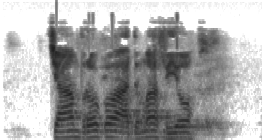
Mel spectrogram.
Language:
Yidgha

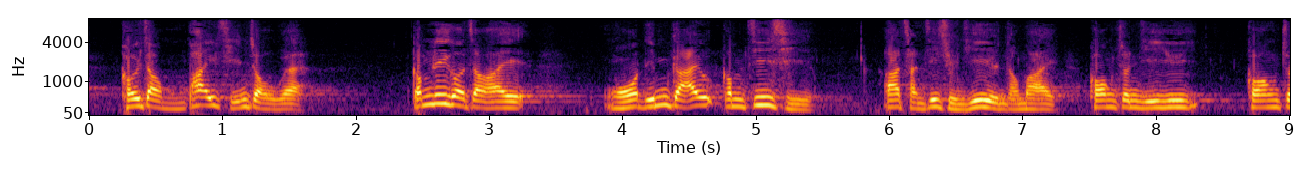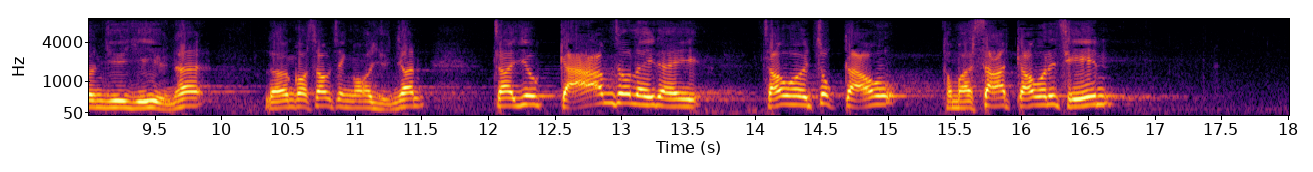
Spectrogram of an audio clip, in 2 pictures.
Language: Cantonese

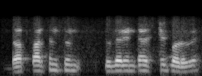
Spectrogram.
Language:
Bangla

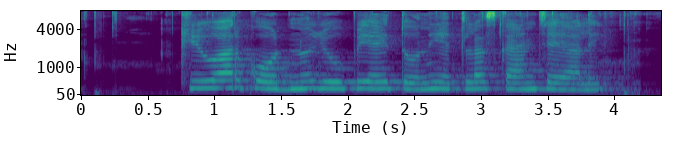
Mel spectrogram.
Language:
Telugu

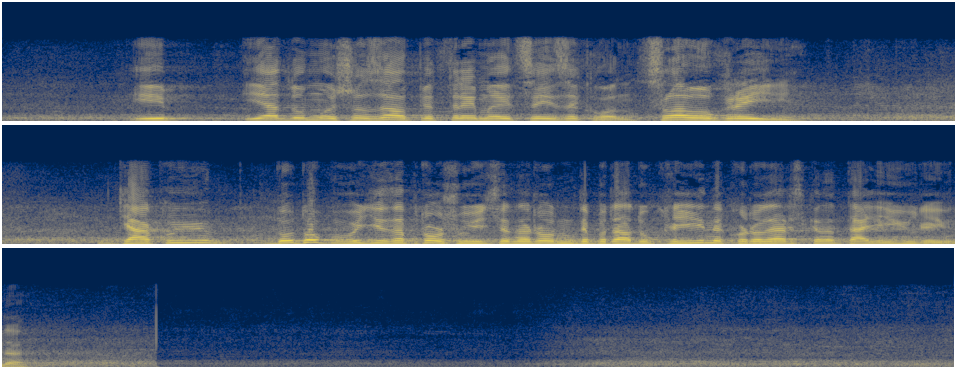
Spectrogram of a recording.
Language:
Ukrainian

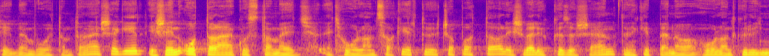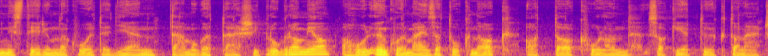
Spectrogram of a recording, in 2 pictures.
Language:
Hungarian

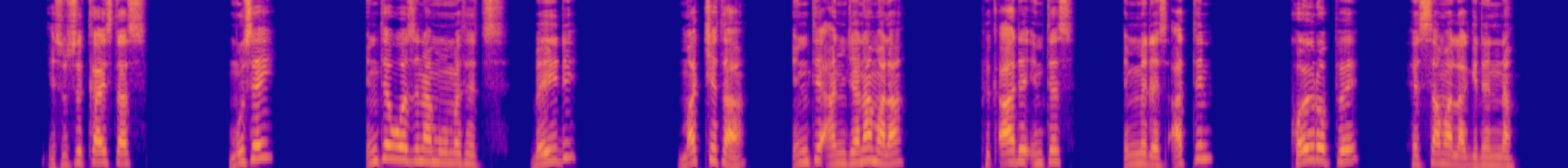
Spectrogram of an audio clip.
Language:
Gamo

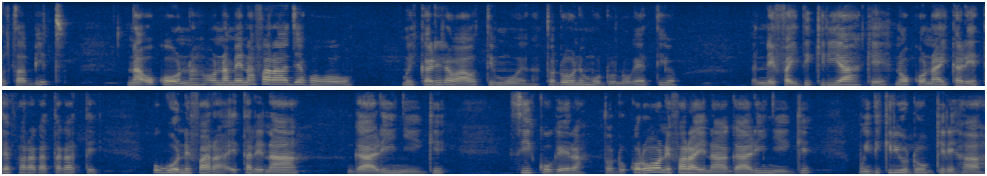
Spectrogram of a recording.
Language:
Kikuyu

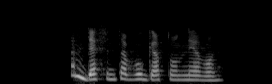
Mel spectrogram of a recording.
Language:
Kabyle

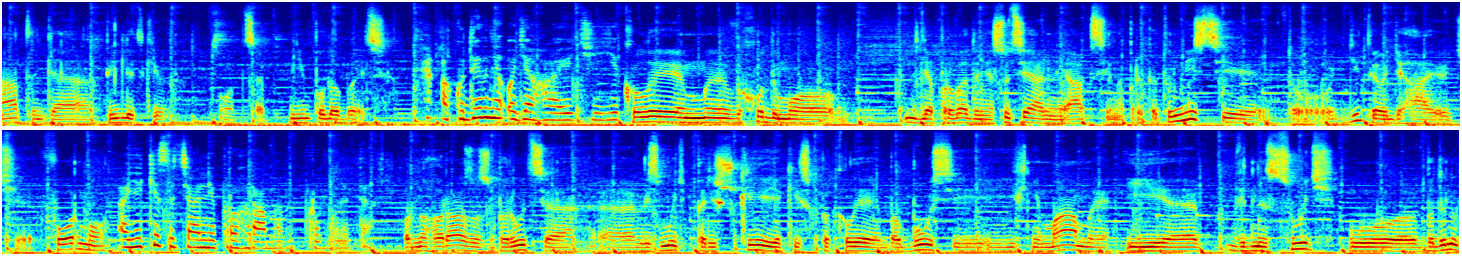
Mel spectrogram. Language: Ukrainian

